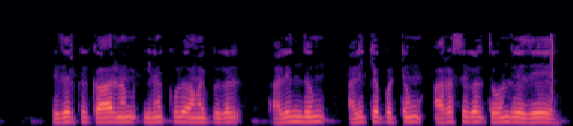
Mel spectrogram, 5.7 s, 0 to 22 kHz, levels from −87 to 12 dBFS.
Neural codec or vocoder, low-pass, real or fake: none; 7.2 kHz; real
